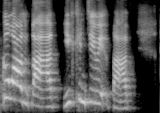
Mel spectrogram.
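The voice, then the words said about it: Imitates another person's accent. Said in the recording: “Should I do the accent as well?”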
